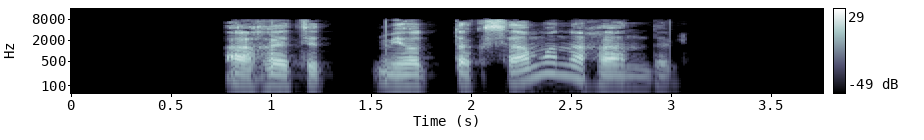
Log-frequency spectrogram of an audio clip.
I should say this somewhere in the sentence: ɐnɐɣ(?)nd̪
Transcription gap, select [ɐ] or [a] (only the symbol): a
